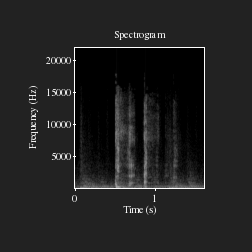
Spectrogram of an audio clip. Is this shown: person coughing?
yes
